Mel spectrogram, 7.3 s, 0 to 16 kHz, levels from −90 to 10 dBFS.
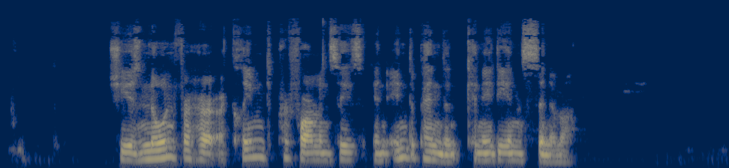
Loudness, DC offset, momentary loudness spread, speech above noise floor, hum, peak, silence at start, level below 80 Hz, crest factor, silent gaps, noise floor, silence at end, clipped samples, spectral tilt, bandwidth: -28 LUFS; under 0.1%; 10 LU; 62 dB; none; -8 dBFS; 0.2 s; -66 dBFS; 22 dB; none; -89 dBFS; 1.55 s; under 0.1%; -4.5 dB/octave; 11.5 kHz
